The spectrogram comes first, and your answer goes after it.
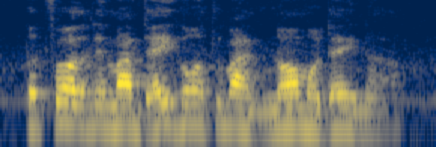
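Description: Over light background noise, a man speaks in a monotone, flat delivery. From Texas, McKinney; Texas. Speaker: former gang founder turned minister; interviewee. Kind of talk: interview. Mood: reflective, earnest. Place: home room.

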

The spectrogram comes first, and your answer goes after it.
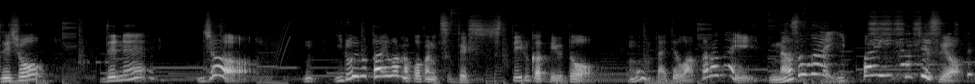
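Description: Faint music can be heard behind the voice. The delivery is moderately paced. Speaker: lab head, researcher. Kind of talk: casual conversation.

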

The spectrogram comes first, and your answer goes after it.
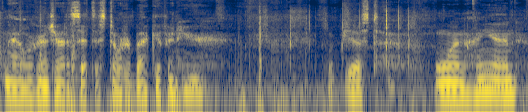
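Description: The speech moves at a fairly quick pace, the sound dry with no echo and noticeable background noise underneath. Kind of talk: tutorial. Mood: relaxed, helpful. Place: farm machine. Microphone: phone near.

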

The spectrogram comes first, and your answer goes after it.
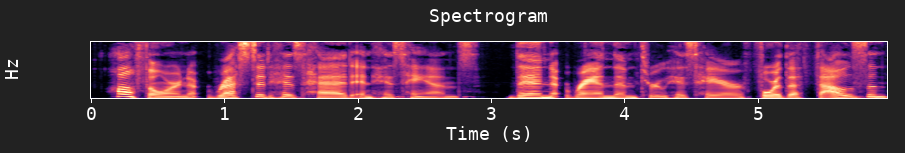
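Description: Lively intonation marks an unforced reading voice, with a quiet background behind it.

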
